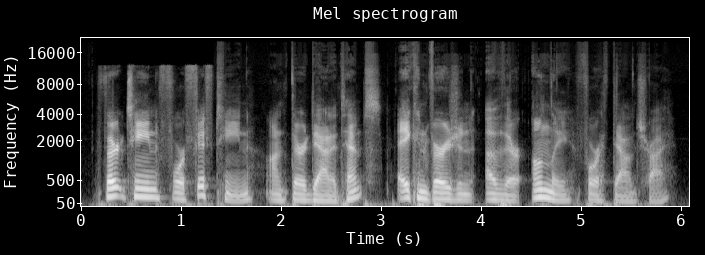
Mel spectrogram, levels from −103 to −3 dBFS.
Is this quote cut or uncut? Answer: cut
